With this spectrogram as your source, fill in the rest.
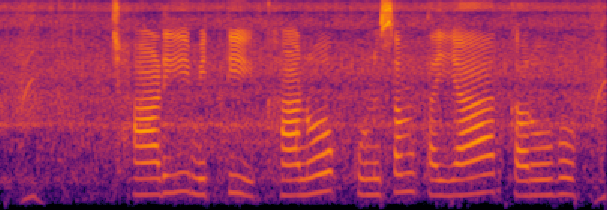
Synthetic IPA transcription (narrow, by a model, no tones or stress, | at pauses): t͡ʃʰaːɽimɪʈːikʰaːnoːkʊnsəmt̪əjːaːɾkəɾoːɦoː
